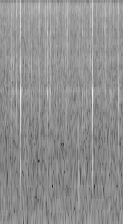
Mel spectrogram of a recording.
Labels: {"label": "ambient", "recorder": "HydroMoth"}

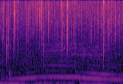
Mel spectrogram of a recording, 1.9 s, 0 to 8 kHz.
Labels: {"label": "biophony", "recorder": "SoundTrap 300"}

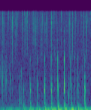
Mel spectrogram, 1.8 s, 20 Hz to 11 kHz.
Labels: {"label": "biophony, knock", "recorder": "SoundTrap 300"}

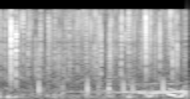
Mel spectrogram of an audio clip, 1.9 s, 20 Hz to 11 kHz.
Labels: {"label": "biophony, cascading saw", "recorder": "SoundTrap 600 or HydroMoth"}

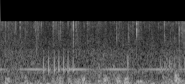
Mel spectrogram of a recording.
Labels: {"label": "biophony", "recorder": "SoundTrap 500"}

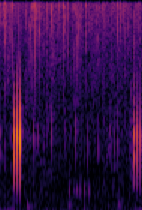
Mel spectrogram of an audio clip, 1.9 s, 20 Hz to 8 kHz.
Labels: {"label": "biophony", "recorder": "SoundTrap 500"}
{"label": "biophony, damselfish", "recorder": "SoundTrap 500"}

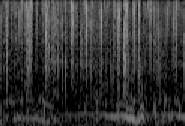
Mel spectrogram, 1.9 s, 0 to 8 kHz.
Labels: {"label": "biophony, cascading saw", "recorder": "SoundTrap 600 or HydroMoth"}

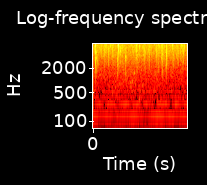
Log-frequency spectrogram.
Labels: {"label": "biophony, midshipman", "recorder": "SoundTrap 500"}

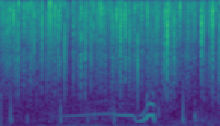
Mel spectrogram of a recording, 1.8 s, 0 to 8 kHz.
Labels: {"label": "biophony, cascading saw", "recorder": "SoundTrap 600 or HydroMoth"}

